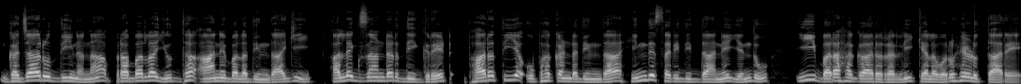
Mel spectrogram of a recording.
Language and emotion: Kannada, neutral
